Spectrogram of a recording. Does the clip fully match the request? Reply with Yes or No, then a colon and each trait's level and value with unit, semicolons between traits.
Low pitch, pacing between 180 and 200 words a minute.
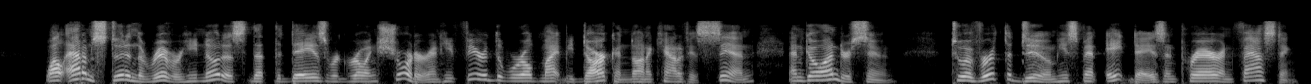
No: medium, 145 Hz; average, 195 wpm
